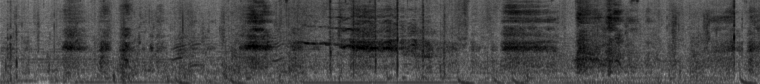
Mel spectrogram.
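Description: A showjumping horse is heard during a jumping session, with soft hoof thuds and some snorting and whinny-like calls mixed in, with people talking over it.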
